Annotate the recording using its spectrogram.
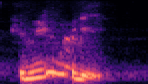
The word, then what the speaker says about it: Qmooniti: And a lot of people don't know how to pronounce it because it's spelled Q-M-O-O-N-I-T-I, but it's just the same way you pronounce C-O-M-M-U-N-I-T-I, right? It's Community.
